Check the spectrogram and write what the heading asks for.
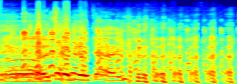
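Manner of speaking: high, loud, drawn-out comic wail; mock reassurance. Husband retelling comforting his crying wife, mock reassurance. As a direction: stretch out a laughing, panicked comfort.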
